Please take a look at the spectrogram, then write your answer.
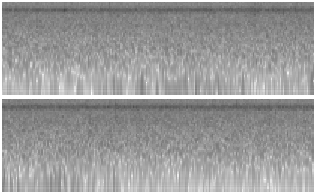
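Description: Strong rushing river water fills the clip with a dense, continuous roar, close by, with a few faint bumps and no speech.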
